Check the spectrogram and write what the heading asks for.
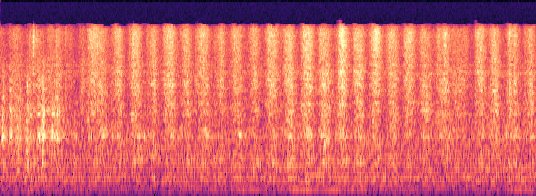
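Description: A wet, soapy foundation makeup brush being scrubbed quickly back and forth across the ridged palm of a rubber kitchen glove, a fairly faint, steady rubbing of about seven strokes a second.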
